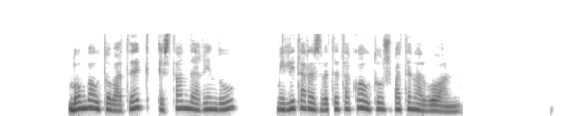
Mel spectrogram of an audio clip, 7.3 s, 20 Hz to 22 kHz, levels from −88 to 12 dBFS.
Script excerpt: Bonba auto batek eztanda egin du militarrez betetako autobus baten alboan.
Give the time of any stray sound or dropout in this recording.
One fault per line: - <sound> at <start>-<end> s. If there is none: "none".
none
